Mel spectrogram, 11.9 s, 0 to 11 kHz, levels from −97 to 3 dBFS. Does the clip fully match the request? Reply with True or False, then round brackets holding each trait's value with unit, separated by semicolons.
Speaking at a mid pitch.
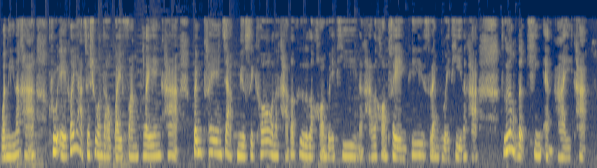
True (175 Hz)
